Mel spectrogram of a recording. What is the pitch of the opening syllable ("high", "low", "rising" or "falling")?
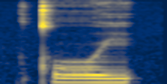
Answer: low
